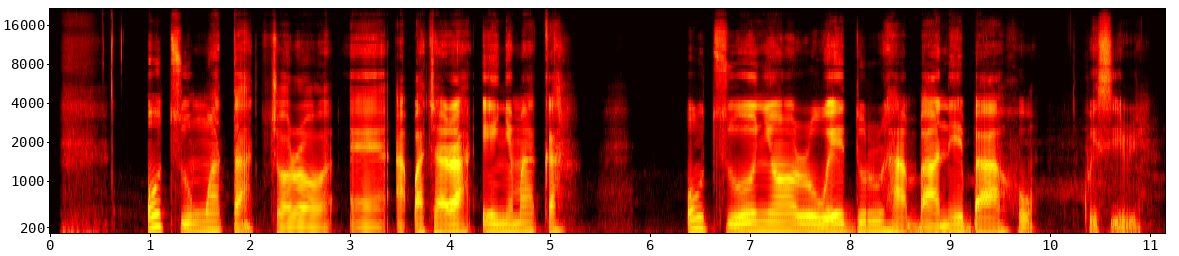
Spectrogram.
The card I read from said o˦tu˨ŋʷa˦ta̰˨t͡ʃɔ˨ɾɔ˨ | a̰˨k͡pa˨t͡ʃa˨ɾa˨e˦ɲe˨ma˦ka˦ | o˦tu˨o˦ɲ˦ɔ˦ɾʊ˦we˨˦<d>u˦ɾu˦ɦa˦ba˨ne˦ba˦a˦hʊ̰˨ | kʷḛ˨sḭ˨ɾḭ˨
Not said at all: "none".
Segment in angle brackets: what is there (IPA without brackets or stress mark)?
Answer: d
